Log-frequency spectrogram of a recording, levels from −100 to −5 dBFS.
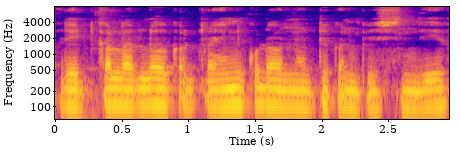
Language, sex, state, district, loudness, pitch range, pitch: Telugu, male, Andhra Pradesh, Sri Satya Sai, -17 LUFS, 105-110 Hz, 105 Hz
